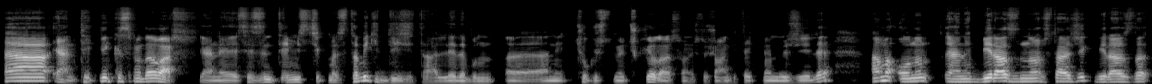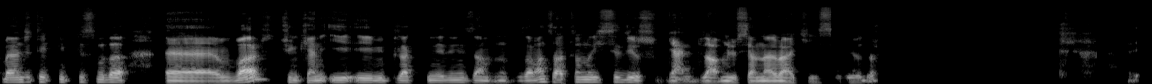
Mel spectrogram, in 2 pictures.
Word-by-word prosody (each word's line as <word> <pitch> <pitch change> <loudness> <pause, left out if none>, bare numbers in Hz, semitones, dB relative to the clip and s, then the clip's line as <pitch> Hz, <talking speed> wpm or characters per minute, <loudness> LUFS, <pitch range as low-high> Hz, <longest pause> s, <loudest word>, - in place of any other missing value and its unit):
Eee, 155 - +5 0.4
yani, - - +1
teknik 160 -3 -1
kısmı 140 -1 -2
da 145 0 +7
var. - - +4
Yani, 90 0 -3
sesin 105 +4 -3
temiz 110 +1 -3
çıkması. 100 -4 -6
Tabii 160 +7 +3
ki, 95 - -8
dijitalle 80 0 -5
de 85 -3 -3
bunun, 80 0 -8
eee, 85 - -4
hani, 80 +1 -5
çok - - -9
üstüne 85 - -7
çıkıyorlar - - 0
sonuçta, - - -16
şu - - -10
anki - - -11
teknolojiyle. 85 +1 -3 0.4
Ama 155 +6 +4
onun, 145 +4 +2
yani 130 -2 +1
biraz 150 -2 +8
nostaljik, 140 +4 +1
biraz 125 -1 +3
da 135 -1 0
bence 110 0 -3
teknik 115 -1 -10
kısmı 110 0 -11
da, 105 -3 -1 0.4
eee, 80 -2 +1 0.2
var. 105 - +4
Çünkü 95 -2 -9
hani, 95 0 -2
i 100 +2 -5
iyi 100 -2 -3
bir 95 -2 -6
plak 95 0 -7
dinlediğin 95 +2 -7
zam 95 -2 -7
ımm, 180 +1 -11
zaman, 90 +7 -4
zaten 125 -2 -6
onu 115 0 -3
hissediyorsun. 110 0 -7
Yani, 70 -3 -6
da - - 0
müzisyenler 80 0 -2
belki 80 -3 -3
hissediyordur. 80 +2 -14 2.5
E, - - -26
ç - - -19
100 Hz, 150 wpm, -24 LUFS, 85-125 Hz, 2.5 s, biraz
